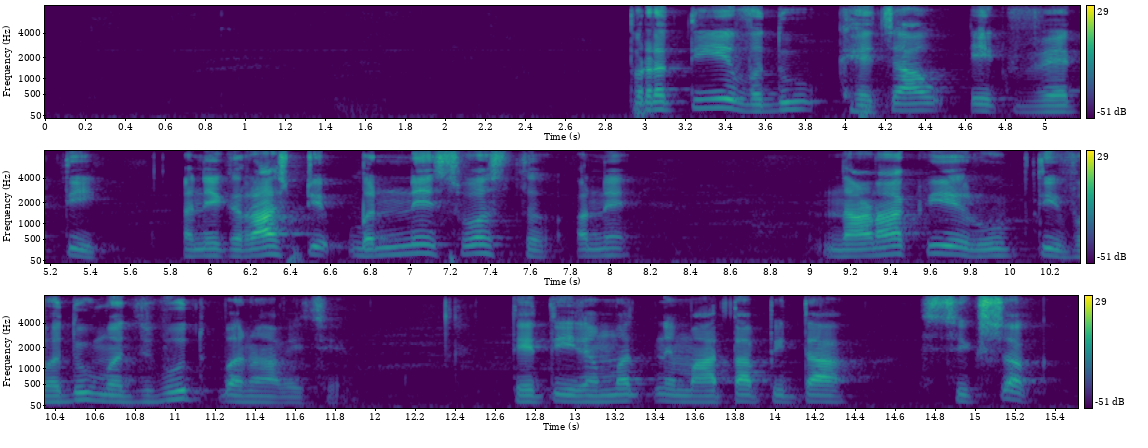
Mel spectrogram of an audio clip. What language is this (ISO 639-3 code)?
guj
